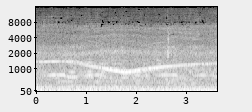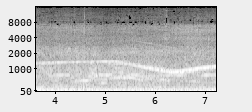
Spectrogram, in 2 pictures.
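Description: Emergency vehicle siren wailing. Its pitch climbs slowly and then drops quickly, twice, over a steady low rumble.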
